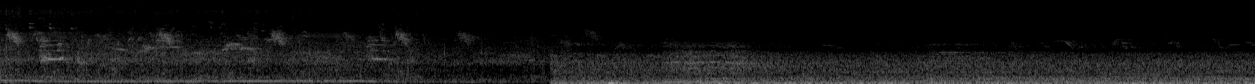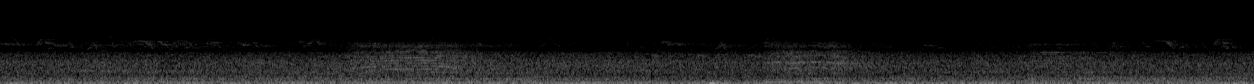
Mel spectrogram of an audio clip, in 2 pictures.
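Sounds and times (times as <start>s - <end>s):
steady background noise: 0.0s - 25.0s
calves mooing: 6.6s - 7.8s, 16.0s - 17.6s, 20.2s - 21.4s.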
